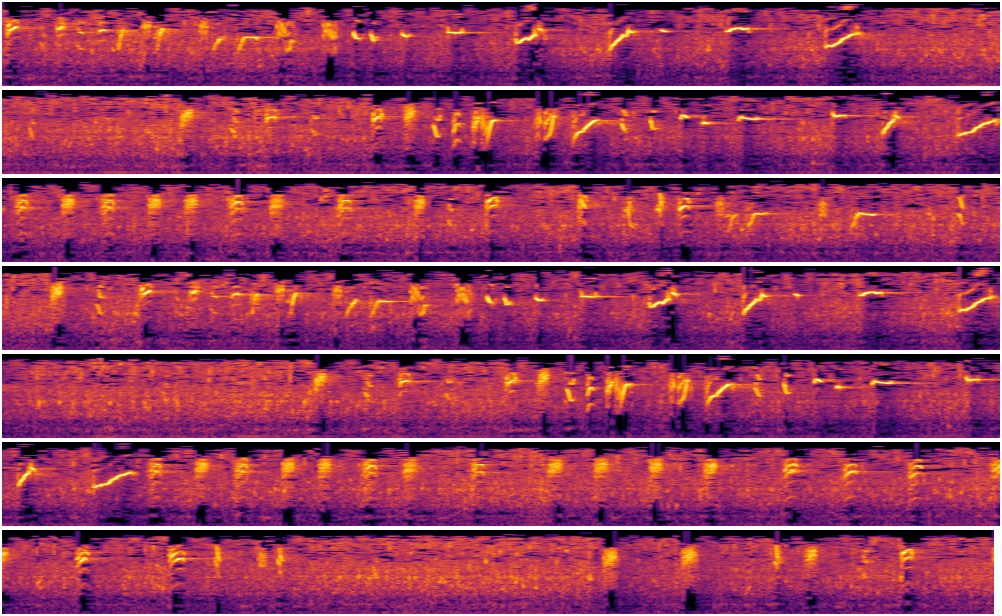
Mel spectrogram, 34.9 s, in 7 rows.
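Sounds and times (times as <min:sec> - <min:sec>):
fantail whistling: 0:00.0 - 0:04.4, 0:05.5 - 0:14.4, 0:15.2 - 0:20.0, 0:21.5 - 0:27.5, 0:28.4 - 0:31.4
continuous bubbling water: 0:00.0 - 0:34.8
fast dripping clicks: 0:00.0 - 0:34.8.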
